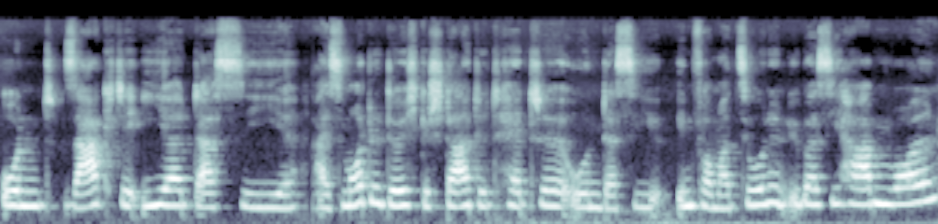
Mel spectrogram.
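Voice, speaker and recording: A woman's high voice at a fairly slow pace with fairly even intonation. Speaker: true crime podcast co-host. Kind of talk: casual storytelling chat.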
